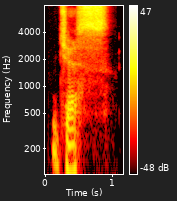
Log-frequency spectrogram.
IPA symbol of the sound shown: d͡ʒ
